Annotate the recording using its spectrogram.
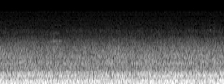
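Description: Steady road and tyre noise heard inside the cabin of a moving car, a low, even rumble with no changes.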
